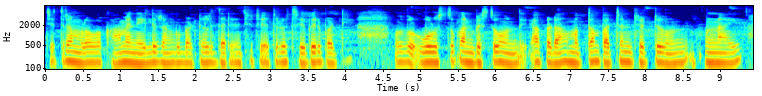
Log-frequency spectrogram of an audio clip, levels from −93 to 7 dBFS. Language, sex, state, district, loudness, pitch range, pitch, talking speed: Telugu, female, Telangana, Mahabubabad, -19 LUFS, 150-160 Hz, 155 Hz, 120 wpm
